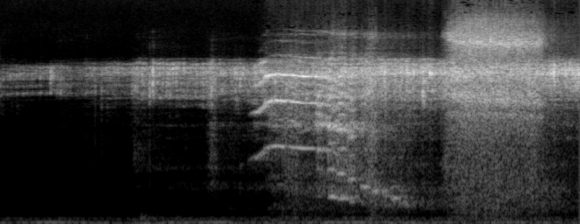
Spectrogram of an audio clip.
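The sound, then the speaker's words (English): A horse lets out a loud, shrill whinny that starts high and wavers downward, ending in a breathy, noisy snort, with no voices heard. “Shh. Be quiet. Nice horse. Nice horse. Oh, shut up, horse.”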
